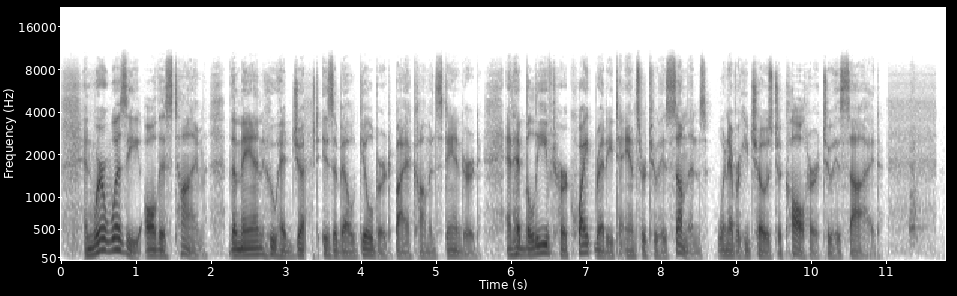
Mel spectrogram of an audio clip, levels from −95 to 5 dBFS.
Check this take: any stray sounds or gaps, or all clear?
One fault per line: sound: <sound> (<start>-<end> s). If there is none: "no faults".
sound: dropout (3.2-3.3 s)
sound: bark (11.3-11.6 s)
